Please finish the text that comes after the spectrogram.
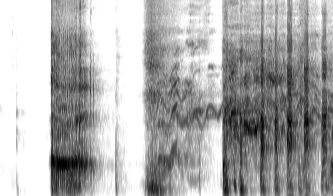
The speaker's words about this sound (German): Einfach äh, rülpsen und einfach danach lachen.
